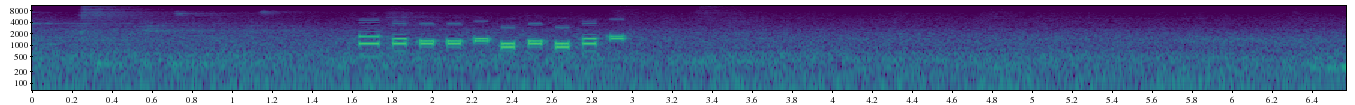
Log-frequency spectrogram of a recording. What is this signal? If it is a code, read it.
Multi-frequency trunk signalling (R1, as on North American trunks), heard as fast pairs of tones, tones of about 70 ms, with the noise of a subway station. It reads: KP 96603639 ST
